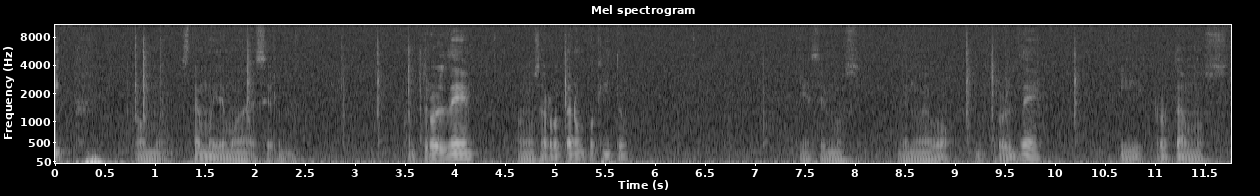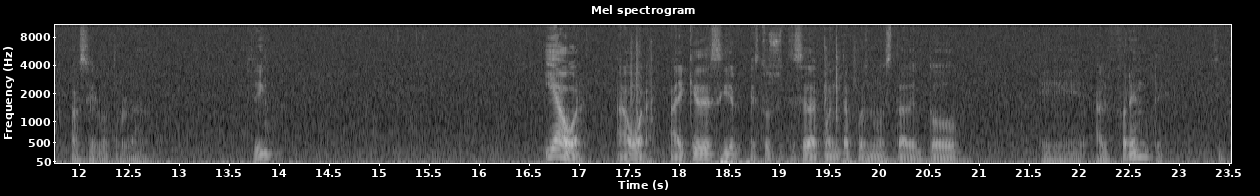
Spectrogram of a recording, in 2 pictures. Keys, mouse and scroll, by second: 1.0 alt+Tab, 2.3 shift+click, 3.5 ctrl+d, 4.2 click, 5.3-6.5 ctrl+drag, 9.3 ctrl+d, 10.5-14.5 ctrl+drag, 15.0 click, 16.1-17.2 drag, 17.8 alt+Tab, 19.7 alt+Tab, 21.3-23.5 drag.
